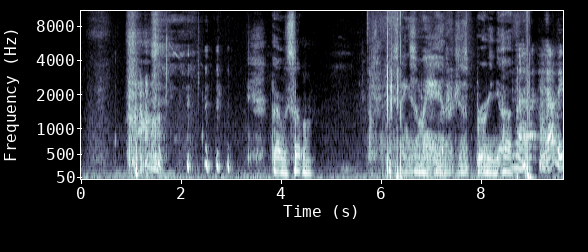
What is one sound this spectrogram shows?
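An older man speaks close by.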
